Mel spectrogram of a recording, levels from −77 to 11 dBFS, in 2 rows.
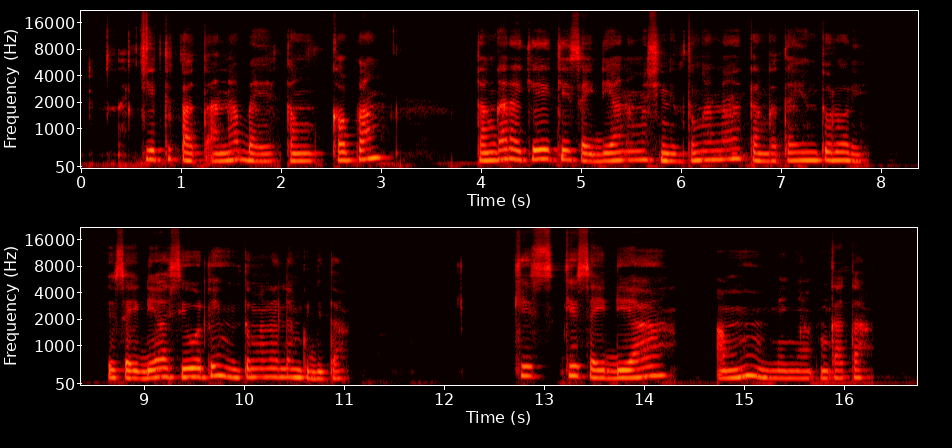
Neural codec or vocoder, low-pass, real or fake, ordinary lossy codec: codec, 44.1 kHz, 7.8 kbps, DAC; none; fake; none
